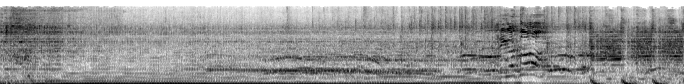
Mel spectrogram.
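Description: Live club PA music: a low bass note held for about seven seconds at the close of a song, with crowd voices shouting over it. Near the end an electronic beat starts, with deep booming kick drums about two a second.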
